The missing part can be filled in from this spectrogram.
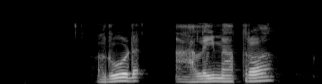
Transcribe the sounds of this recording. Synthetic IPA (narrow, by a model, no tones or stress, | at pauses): roɽ | alʌjmat̪rʌ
